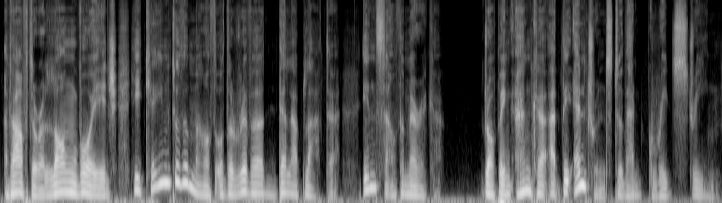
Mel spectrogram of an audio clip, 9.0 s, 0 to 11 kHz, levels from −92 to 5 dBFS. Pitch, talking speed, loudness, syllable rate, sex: 115 Hz, 185 wpm, -19 LUFS, 4.9 syllables/s, male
